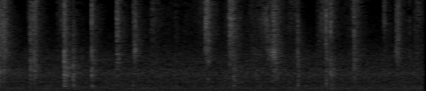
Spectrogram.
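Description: A deck of tarot cards shuffled by hand: quick, irregular papery clicks and slaps as the cards slide and knock against each other, several a second.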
